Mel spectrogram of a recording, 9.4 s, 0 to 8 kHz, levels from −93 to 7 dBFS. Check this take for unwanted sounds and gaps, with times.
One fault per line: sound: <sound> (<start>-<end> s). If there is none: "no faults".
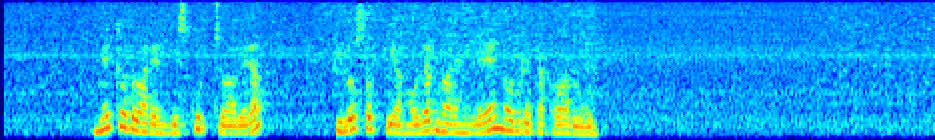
no faults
